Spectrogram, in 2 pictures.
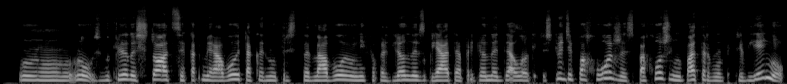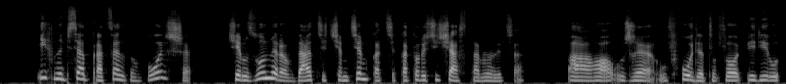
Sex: female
